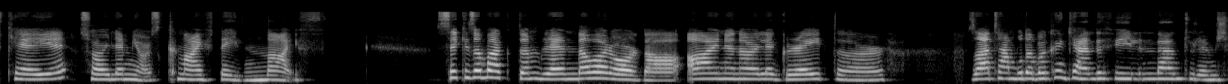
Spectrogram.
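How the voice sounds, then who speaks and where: Slow, high-pitched woman teaching. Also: a bit bright. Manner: patient, checks answers with students. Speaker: English teacher. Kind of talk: live online lesson.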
